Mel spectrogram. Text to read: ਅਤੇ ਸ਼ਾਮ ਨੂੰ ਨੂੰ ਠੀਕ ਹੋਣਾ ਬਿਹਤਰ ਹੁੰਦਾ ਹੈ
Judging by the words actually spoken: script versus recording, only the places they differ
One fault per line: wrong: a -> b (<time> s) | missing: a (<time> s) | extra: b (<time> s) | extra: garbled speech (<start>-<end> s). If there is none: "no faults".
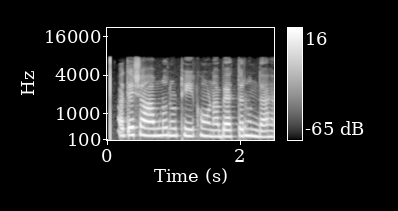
no faults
